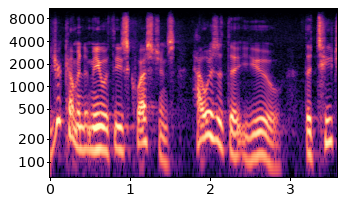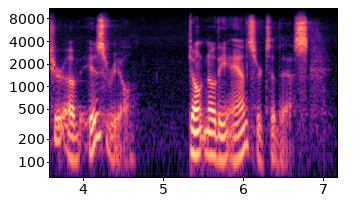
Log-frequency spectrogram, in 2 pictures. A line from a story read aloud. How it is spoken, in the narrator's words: how gently he did that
